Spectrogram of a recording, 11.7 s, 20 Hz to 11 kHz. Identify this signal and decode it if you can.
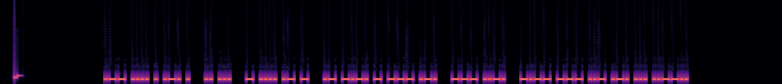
Morse code, heard as a keyed tone, about 34 wpm, 700 Hz. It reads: WHERE IS THAT ACTOR OF YOURS?
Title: Sentences from Top 1500 Words 35wpm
